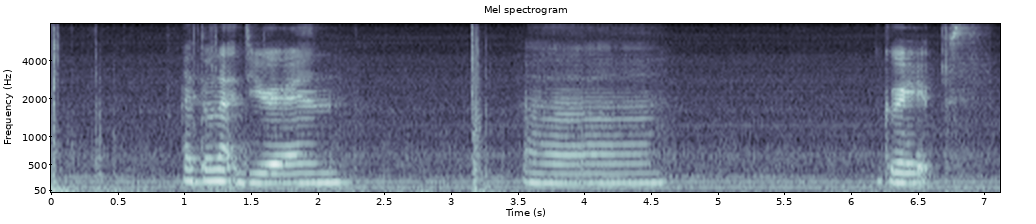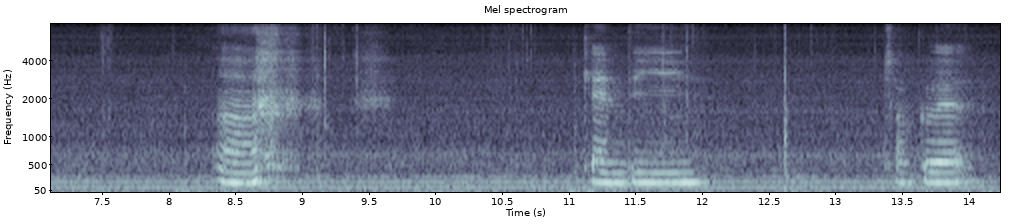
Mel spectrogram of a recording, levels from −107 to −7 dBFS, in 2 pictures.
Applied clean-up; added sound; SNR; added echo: none; Wood; 14 dB; none.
